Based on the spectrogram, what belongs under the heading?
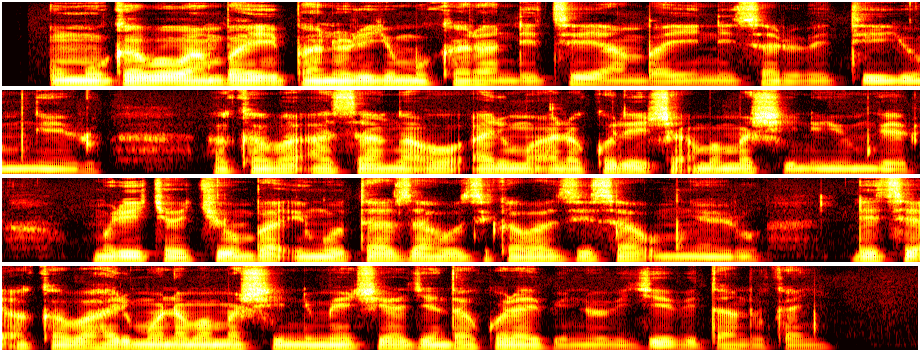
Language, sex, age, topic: Kinyarwanda, female, 18-24, government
